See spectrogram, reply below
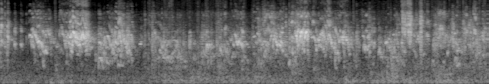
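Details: Budgerigars of a happy breeding pair warbling softly with scratchy high chirps and occasional brighter whistled notes, fairly steady and unbroken.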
